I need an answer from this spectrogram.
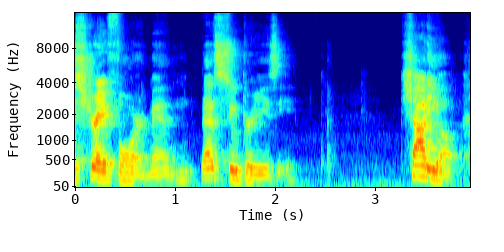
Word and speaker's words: Charyeok: CHARYEOK. That's the pronunciation that I heard.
